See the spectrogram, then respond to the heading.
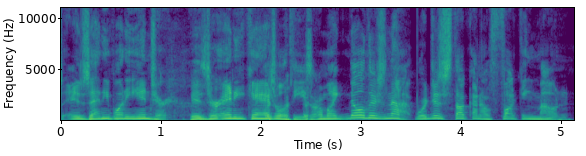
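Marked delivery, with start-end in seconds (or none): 0.0-2.5 loud, raised mock-urgent questions; emphatic, pitched-up retold text; all-caps texting. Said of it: "they're texting all capitals". 2.8-5.1 high, raised exasperated comeback; retold indignant outburst; exasperated retort. Retold exasperated reply to dispatcher.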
